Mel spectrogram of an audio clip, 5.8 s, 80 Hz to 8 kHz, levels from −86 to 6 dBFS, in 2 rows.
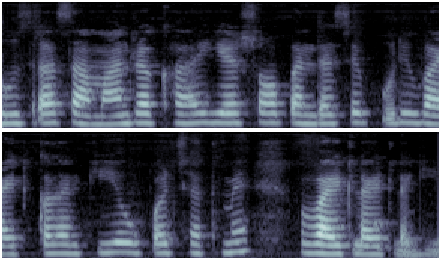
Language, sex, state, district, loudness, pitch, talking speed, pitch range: Hindi, female, Maharashtra, Gondia, -23 LUFS, 210 Hz, 195 wpm, 200-220 Hz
